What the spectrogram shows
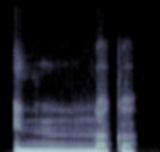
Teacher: Don't make a thick sound for this kaf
